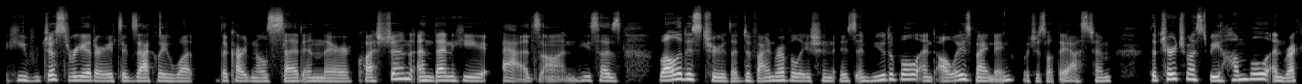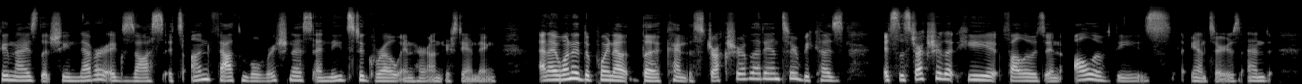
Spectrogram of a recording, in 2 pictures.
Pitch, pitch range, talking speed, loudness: 180 Hz, 160-210 Hz, 190 wpm, -21 LUFS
